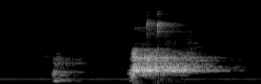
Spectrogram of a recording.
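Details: Dog offering barks on her own during training, without a knocking prompt, and being rewarded: a short low soft sound, then a loud drawn-out bark lasting about a second, with a steady faint hum behind.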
